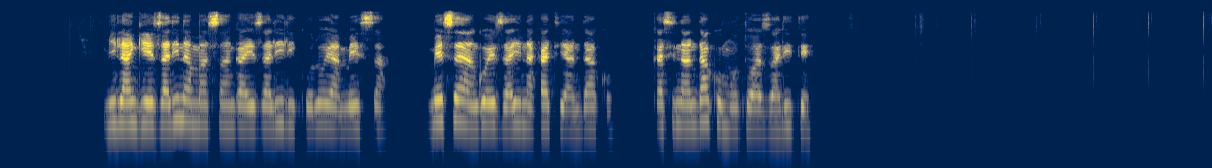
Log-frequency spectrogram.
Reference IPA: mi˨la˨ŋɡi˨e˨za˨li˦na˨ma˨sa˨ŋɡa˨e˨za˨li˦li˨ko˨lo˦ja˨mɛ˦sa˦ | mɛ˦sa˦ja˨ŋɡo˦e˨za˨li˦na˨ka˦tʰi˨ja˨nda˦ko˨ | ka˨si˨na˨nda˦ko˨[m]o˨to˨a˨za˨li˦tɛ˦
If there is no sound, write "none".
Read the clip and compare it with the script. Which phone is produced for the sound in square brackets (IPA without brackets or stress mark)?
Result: m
